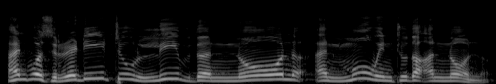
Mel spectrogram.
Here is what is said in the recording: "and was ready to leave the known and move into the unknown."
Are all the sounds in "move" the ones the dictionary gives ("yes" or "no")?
yes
